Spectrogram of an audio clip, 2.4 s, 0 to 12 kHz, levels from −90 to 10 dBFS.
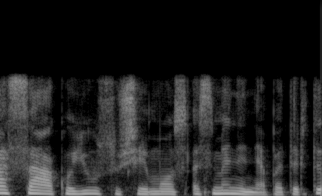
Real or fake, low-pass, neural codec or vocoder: real; 7.2 kHz; none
